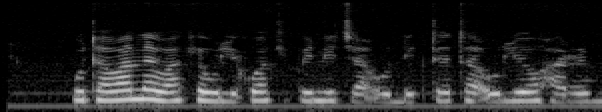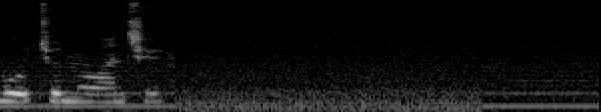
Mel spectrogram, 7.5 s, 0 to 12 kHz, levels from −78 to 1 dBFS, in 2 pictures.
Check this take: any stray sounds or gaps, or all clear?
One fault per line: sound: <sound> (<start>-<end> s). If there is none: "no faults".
no faults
